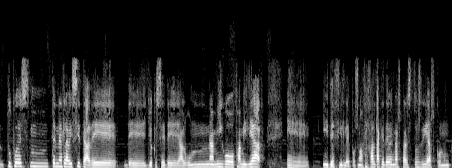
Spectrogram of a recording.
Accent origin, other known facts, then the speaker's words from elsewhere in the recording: Catalonia, Spain; Spanish is a second language; Es que ahora no sé cómo, como soy catalana, ahora no sé cómo se dice en castellano.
